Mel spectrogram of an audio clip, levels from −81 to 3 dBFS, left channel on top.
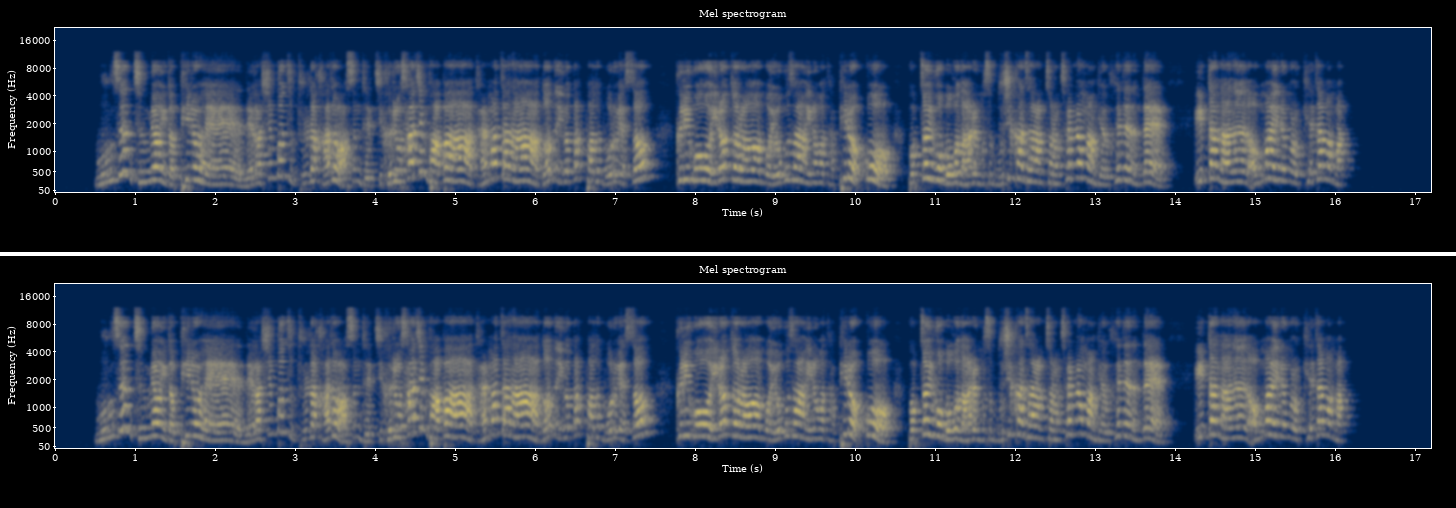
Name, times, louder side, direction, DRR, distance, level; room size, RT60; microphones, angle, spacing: voice 1, 0.5-7.4 7.8-10.4 10.7-13.9 14.2-16.1, right 1 dB, ahead, -6 dB, 3.4 m, -21 dB
10.0 x 4.1 x 5.5 m, 0.32 s
head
